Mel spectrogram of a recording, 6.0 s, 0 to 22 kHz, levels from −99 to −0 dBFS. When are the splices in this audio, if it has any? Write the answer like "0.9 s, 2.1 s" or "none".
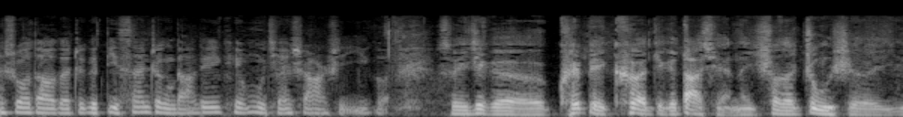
1.3 s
